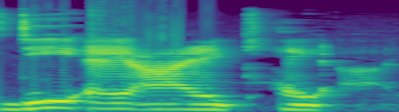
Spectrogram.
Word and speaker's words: Daiki: And we got name-dropped Daiki up here. Assuming I'm saying that correctly, it's D-A-I-K-I.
